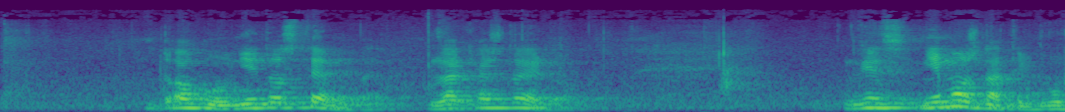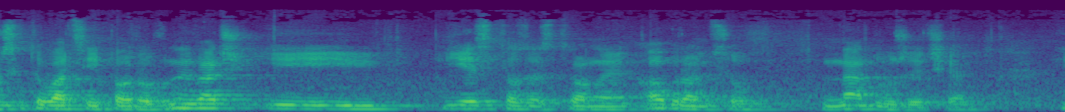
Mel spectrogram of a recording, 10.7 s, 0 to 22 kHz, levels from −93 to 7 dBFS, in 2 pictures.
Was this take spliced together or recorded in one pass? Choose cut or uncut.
uncut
